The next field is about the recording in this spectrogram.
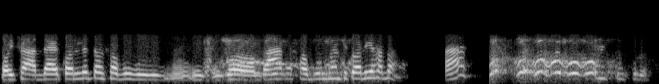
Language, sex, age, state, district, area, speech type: Odia, female, 60+, Odisha, Gajapati, rural, conversation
